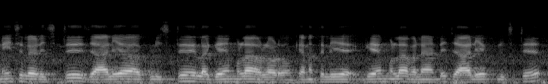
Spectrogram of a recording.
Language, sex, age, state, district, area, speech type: Tamil, male, 30-45, Tamil Nadu, Namakkal, rural, spontaneous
